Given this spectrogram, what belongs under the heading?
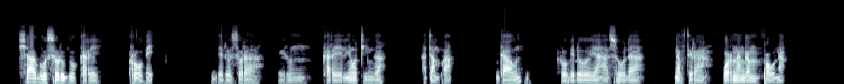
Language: Fula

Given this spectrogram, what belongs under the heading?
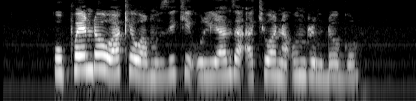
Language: Swahili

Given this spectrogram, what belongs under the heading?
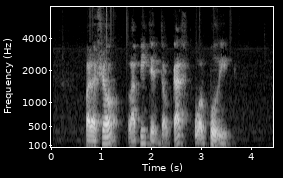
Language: Catalan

